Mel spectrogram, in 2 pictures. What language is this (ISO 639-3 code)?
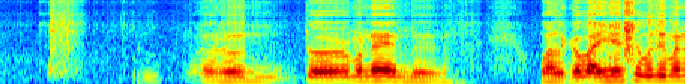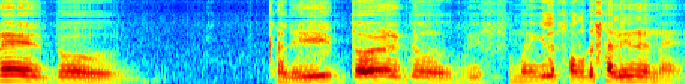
asm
